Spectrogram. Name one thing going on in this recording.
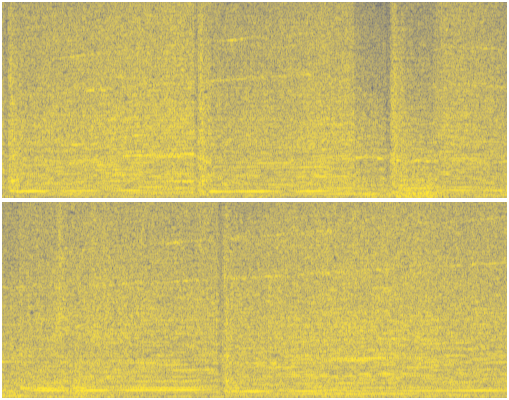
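A racing car engine roars loudly, rising and dropping in pitch as gears shift.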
